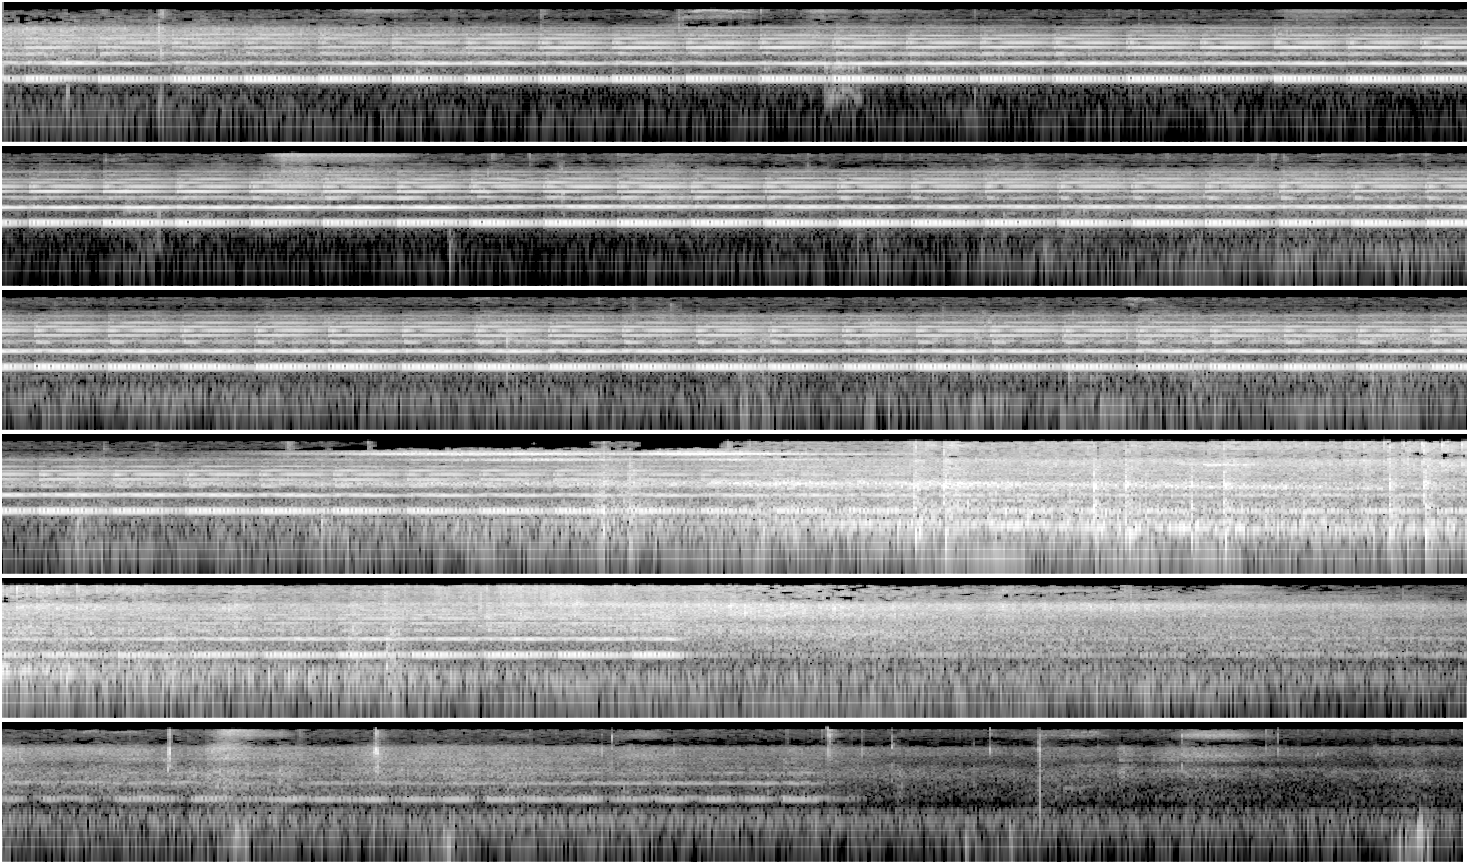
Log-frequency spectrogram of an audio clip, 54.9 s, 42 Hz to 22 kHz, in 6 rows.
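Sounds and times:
level crossing warning bell: 0:00.0 - 0:51.8
train wheels clattering over rails: 0:27.9 - 0:45.0.

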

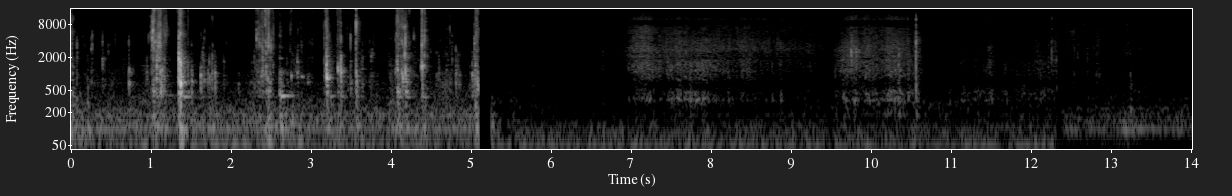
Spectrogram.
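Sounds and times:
slime crackling and fizzing: 0:00.0 - 0:05.2, 0:06.8 - 0:12.5.

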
